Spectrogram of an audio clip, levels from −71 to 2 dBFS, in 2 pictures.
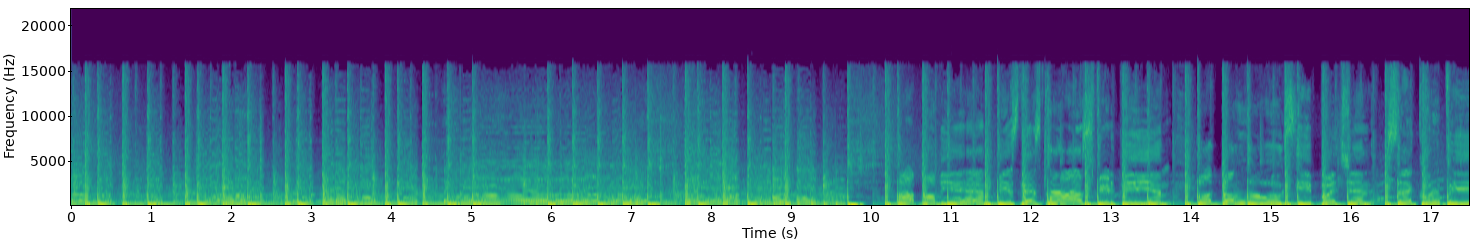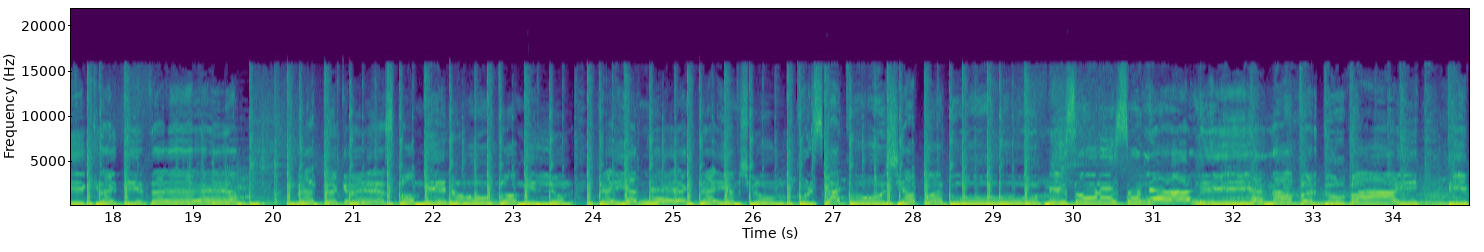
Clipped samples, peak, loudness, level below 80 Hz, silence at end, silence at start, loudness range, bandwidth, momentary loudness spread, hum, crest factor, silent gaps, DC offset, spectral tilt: under 0.1%; 0 dBFS; -11 LUFS; -12 dBFS; 0 s; 0 s; 1 LU; 16.5 kHz; 3 LU; none; 10 dB; none; under 0.1%; -5 dB/octave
